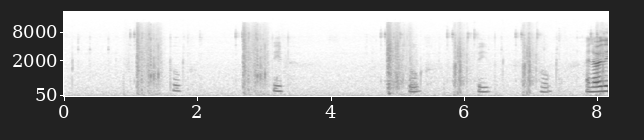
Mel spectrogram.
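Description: Crops are broken with short, dry rustling crunches.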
